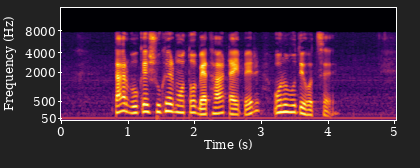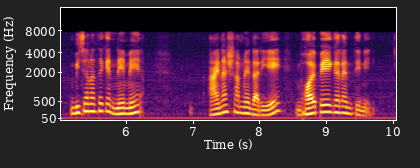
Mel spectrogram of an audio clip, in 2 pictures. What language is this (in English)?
Bangla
